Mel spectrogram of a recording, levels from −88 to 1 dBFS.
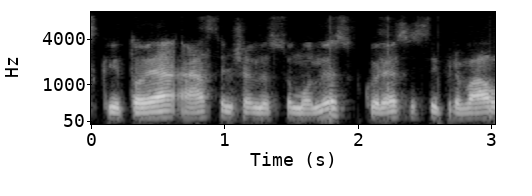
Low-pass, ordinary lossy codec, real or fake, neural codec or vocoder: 7.2 kHz; AAC, 32 kbps; real; none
